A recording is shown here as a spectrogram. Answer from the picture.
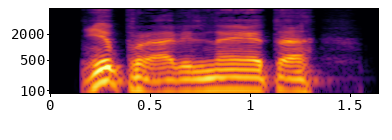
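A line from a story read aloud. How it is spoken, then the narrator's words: Grumbled. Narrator (Russian): проворчал Гудмунд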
